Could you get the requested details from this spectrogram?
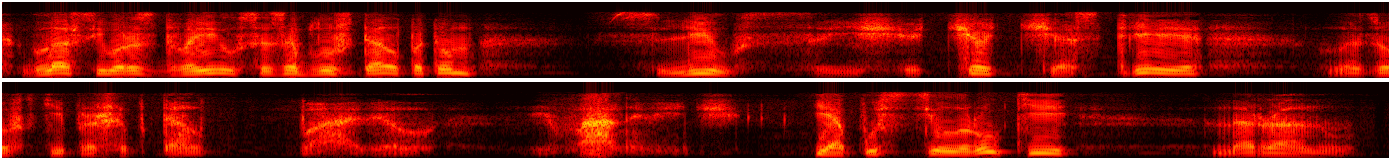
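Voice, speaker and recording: Slow, deliberate male literary reader. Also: on the low side, no room sound. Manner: measured, deliberate reading with dramatic pauses. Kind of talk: literary reading. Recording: dull lo-fi dry sound.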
